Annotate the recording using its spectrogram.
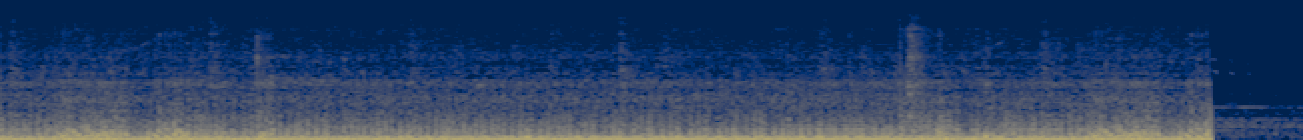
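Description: Steady low outdoor rumble with a few faint clicks, picked up on location; it cuts off suddenly at the very end.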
